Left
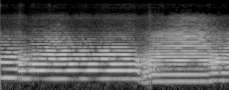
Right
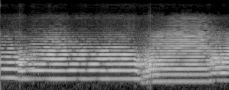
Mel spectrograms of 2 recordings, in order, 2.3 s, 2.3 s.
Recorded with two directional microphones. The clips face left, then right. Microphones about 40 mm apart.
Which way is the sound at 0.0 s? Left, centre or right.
Centre.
